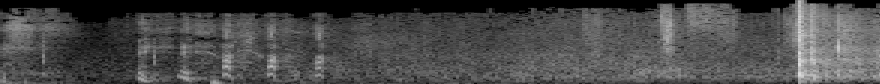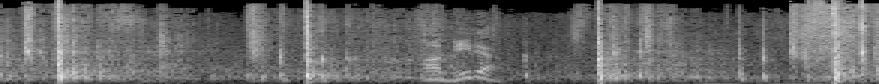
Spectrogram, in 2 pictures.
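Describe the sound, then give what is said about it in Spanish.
Sharp, loud thwacks of a tennis ball being struck back and forth, several hits at an uneven rally pace over a steady background murmur, with a brief spoken remark early on; the point is won with a forehand by Mackenzie McDonald. “Golpes.”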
